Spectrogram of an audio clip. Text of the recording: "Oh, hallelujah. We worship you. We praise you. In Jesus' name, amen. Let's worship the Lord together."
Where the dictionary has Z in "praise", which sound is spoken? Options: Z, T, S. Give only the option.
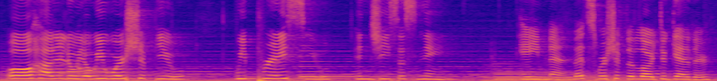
S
